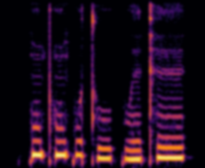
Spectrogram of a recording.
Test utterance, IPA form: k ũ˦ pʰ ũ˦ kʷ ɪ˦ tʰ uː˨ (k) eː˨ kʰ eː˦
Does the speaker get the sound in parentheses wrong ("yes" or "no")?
yes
